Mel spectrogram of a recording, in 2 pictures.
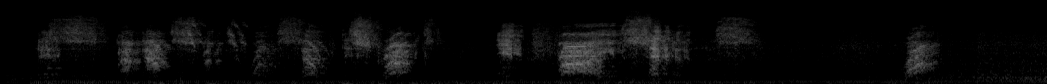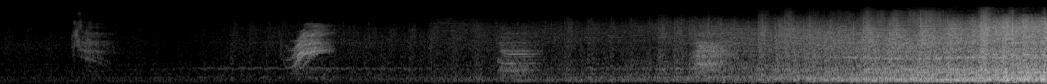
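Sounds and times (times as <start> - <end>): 
self-destruct warning: 0.4 - 7.7, 9.0 - 9.6, 12.7 - 20.8.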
